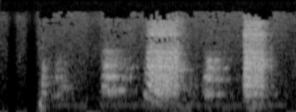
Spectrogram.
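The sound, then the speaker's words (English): A dog barks several times in a short irregular series, each bark a sharp, somewhat whiny yelp, quiet, with no voices present. “Now probably you can hear the barking sound of a dog.”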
